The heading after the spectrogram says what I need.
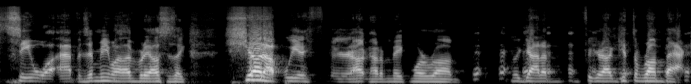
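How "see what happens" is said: put-on Cockney accent, clergyman voice. Describing a British clergyman character and voicing his line: Cockney accent. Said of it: "I don't know why he has a Cockney accent".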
